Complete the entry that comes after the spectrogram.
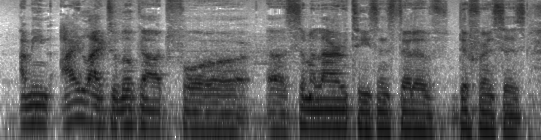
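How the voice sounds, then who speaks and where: A man's very deep, low voice with ordinary pitch variation, at a fairly slow pace with hardly any pauses, over noticeable background noise. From Ghana. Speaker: recording artist. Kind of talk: casual radio chat. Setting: radio studio.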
